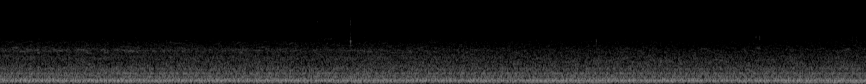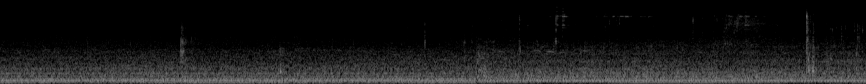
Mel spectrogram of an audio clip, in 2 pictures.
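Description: Steady low drone of an engine running at a constant speed, with a strong even hum. Faint short ticks come in near the end.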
